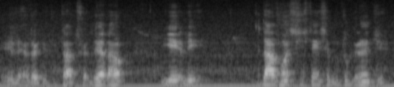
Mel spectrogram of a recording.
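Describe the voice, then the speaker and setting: An older man from Bahia, telling local history in an interview at an old mansion, unhurried and full of tag questions. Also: a little high, a bit bright, a little hiss or hum, low-quality recording. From Bahia, Brazil. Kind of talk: reminiscing interview.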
